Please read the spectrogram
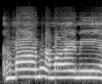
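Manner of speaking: high, urging call; mild retold holler upward. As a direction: call a friend to follow. Calling up to a friend.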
